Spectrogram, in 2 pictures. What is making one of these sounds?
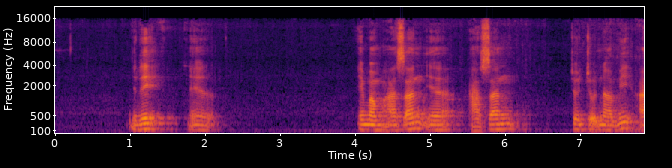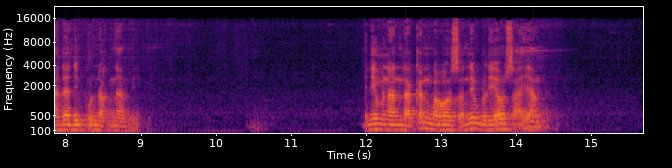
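A man speaks calmly through a microphone, in phrases with pauses.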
